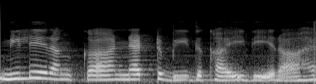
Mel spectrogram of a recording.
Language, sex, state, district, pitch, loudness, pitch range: Hindi, male, Punjab, Fazilka, 220 Hz, -15 LUFS, 205-245 Hz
